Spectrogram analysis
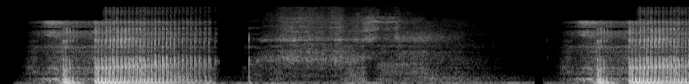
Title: Sleeping & Snoring in 42 seconds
